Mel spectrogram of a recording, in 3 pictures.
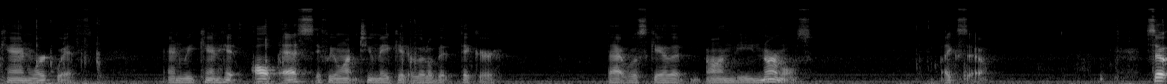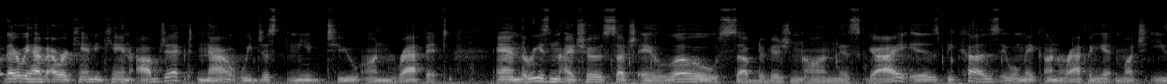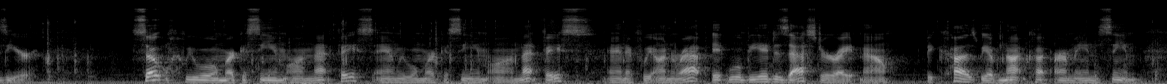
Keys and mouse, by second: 0.1 Tab, 0.7 a, 1.1 alt+s, 2.9 alt+s, 4.3 alt+s, 9.6 Tab, 11.8 KP_1, 13.2 Tab, 14.1 a, 17.2 KP_1, 17.9 Tab, 18.3 z, 19.7 z, 20.5 Tab, 21.5 ctrl+Tab, 24.3 ctrl+e, 26.5 a, 28.1 ctrl+e, 28.8 a, 29.4 KP_1, 29.7 a, 30.3 u, 33.0-35.0 drag, 34.4 a.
